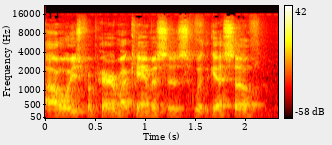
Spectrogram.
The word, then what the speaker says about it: gesso: prepare my canvases with gesso or sorry gesso I always want to say gesso no it's just so so don't make fun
